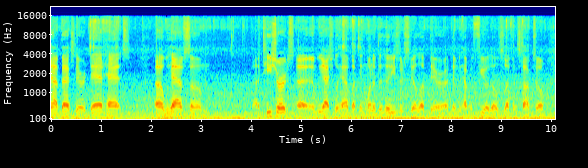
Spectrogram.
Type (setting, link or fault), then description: setting, inside a vehicle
